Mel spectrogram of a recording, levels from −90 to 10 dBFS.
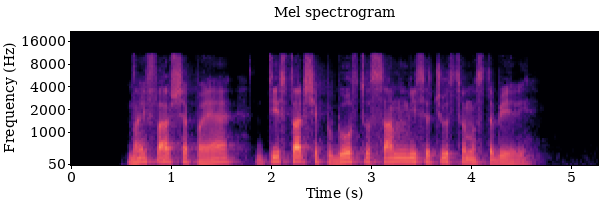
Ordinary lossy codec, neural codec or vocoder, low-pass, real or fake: none; codec, 24 kHz, 0.9 kbps, WavTokenizer, medium speech release version 1; 10.8 kHz; fake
